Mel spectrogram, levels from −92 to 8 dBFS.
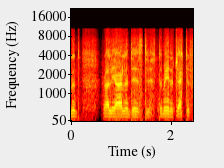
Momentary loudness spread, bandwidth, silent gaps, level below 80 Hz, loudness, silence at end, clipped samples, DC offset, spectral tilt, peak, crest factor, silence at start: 11 LU; 11 kHz; none; -52 dBFS; -17 LUFS; 0 s; under 0.1%; under 0.1%; -1.5 dB/octave; -2 dBFS; 16 dB; 0 s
